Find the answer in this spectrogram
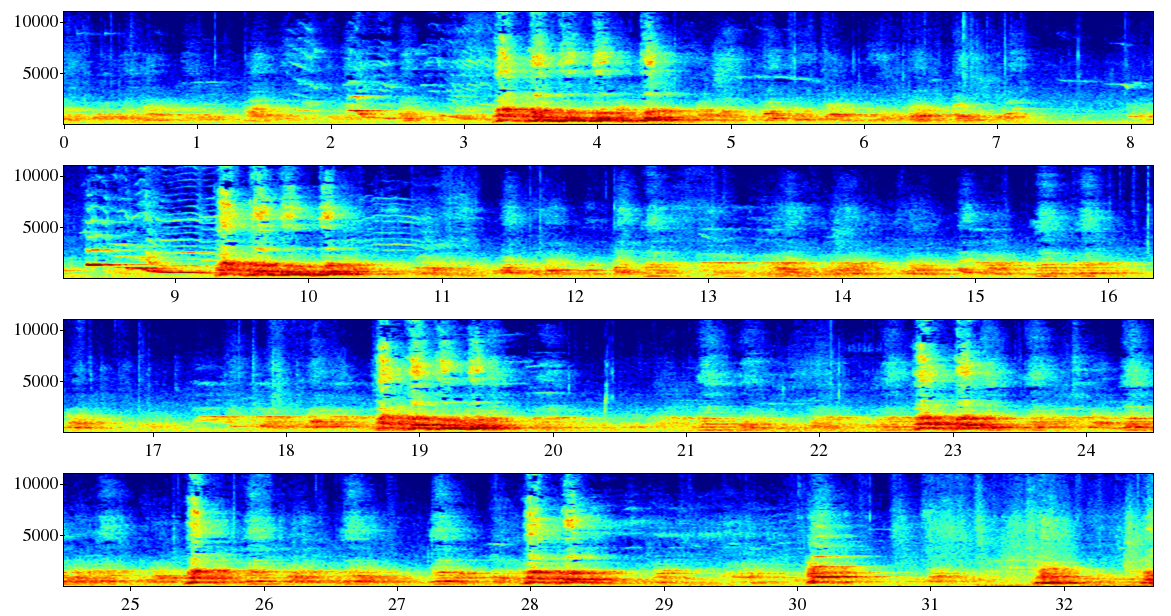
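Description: Dogs barking and yipping in a shelter kennel block, in repeated loud bouts with quieter barking between them.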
